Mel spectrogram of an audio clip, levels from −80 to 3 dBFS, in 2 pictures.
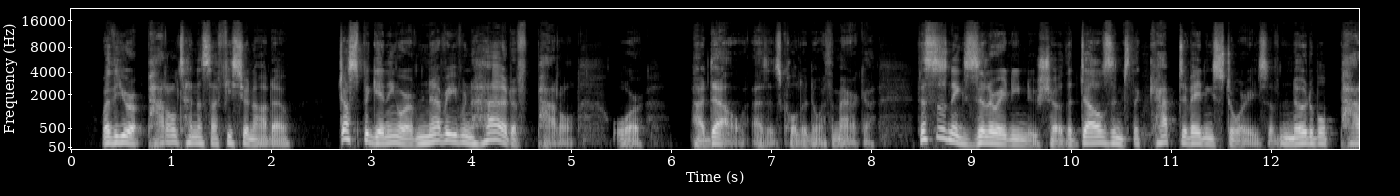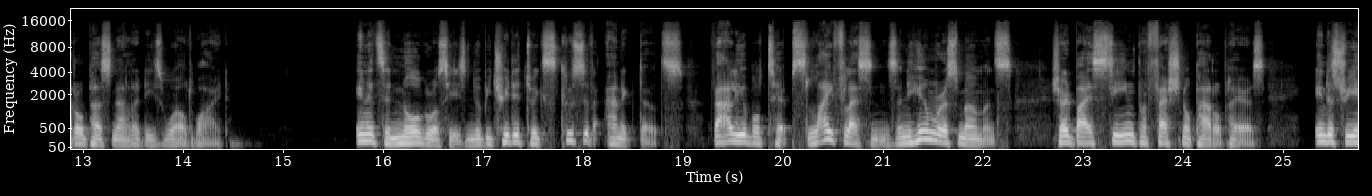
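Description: No technical faults can be heard anywhere in the recording.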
